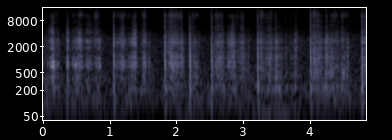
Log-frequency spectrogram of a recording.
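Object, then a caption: Small printed cardboard box. A long fingernail traces the printed text and plaster image on a small, hollow, printed cardboard box of plasters. The result is a soft, continuous dry scratching with a mid-range tone, broken by sharp, quick clicks as the nail catches the card.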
